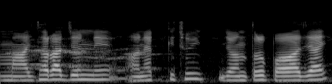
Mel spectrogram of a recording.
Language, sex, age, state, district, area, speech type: Bengali, female, 60+, West Bengal, Uttar Dinajpur, urban, spontaneous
